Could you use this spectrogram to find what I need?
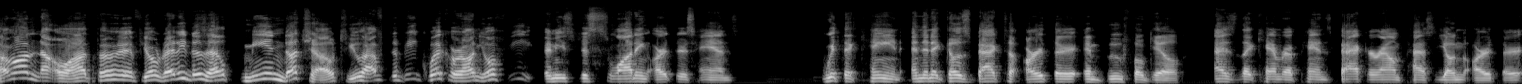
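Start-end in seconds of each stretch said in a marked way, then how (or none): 0.0-5.4 put-on refined old man voice, much higher. Retelling a game scene, the speaker voices an old man swatting young Arthur, old refined man voice. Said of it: "he's just like this old refined man being like".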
